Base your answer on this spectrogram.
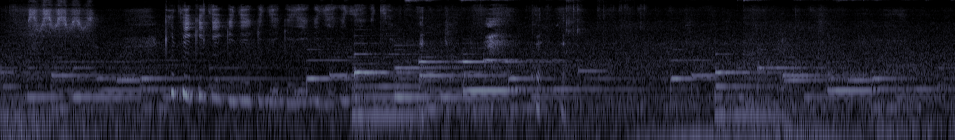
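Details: Gentle melodic instrumental music plays throughout, with soft speech faintly underneath.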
